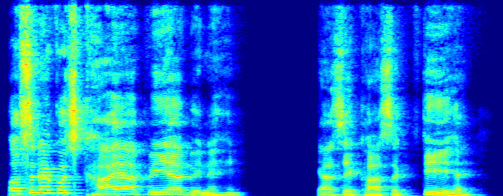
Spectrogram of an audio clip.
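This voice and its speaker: A man narrating a scripted moral story as a storyteller, in a measured, dramatic manner. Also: fairly high pitch, big pitch swings, bright, forceful tone.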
